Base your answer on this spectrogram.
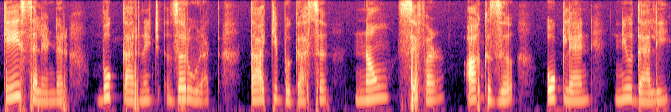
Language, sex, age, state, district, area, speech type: Kashmiri, female, 18-30, Jammu and Kashmir, Ganderbal, rural, read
